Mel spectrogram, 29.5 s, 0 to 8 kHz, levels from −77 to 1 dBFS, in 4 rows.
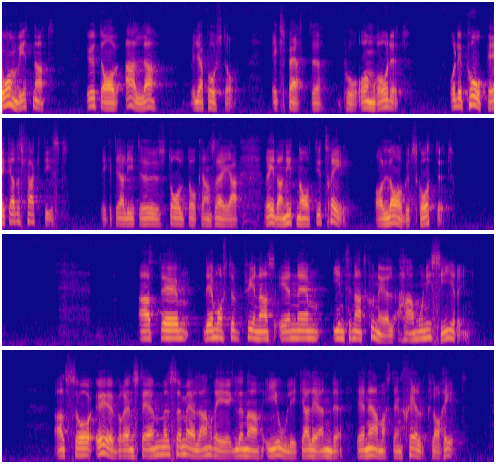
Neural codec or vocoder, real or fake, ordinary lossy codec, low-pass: none; real; none; none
